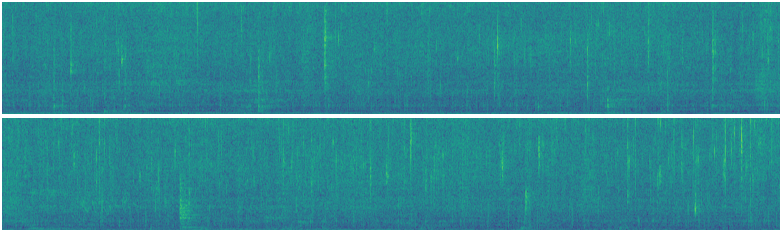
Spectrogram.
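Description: Suji-besan kebabs frying in hot ghee in a nonstick karahi: a steady sizzle with scattered crackles and pops. They are being turned over with metal tongs, which give a few light clicks against the pan.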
